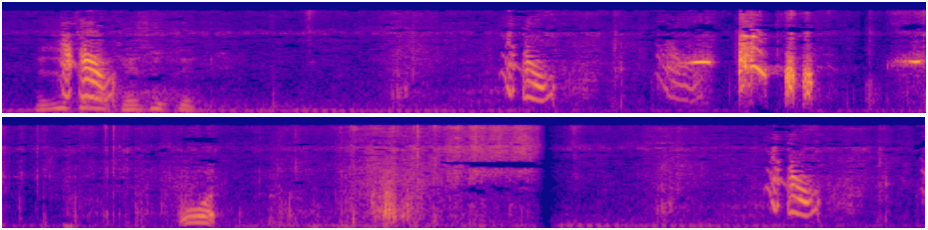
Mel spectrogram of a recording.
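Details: Grey francolin (desi teetar, white partridge) calling: loud harmonic notes that sweep down then curve up, given in short bursts spaced about one to two seconds apart, with quiet gaps and faint low hum between.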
